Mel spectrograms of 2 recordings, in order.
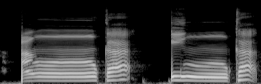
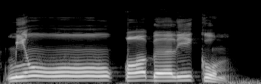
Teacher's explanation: Misalnya ada nun sukun atau tanwin berjumpa dengan qaf dan kaf, baru dia menyerupai dengungan kekuatan eng. Bedanya kalau ketemunya sama kaf, engnya eng tipis, angka, ingka. Kalau ketemu dengan huruf qaf, engnya tebal. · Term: dengungan eng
